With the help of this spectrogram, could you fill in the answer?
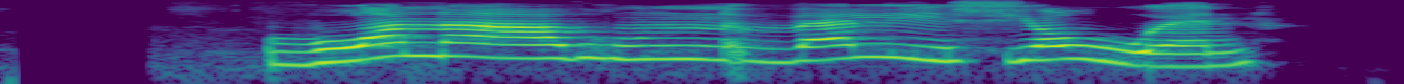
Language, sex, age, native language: Icelandic, female, 7, Icelandic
